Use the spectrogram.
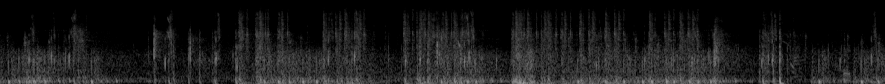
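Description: Rapid video-game gunfire in a squad firefight, dense bursts of automatic shots and sharp cracks filling the whole stretch, loud and close, with players talking in between.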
